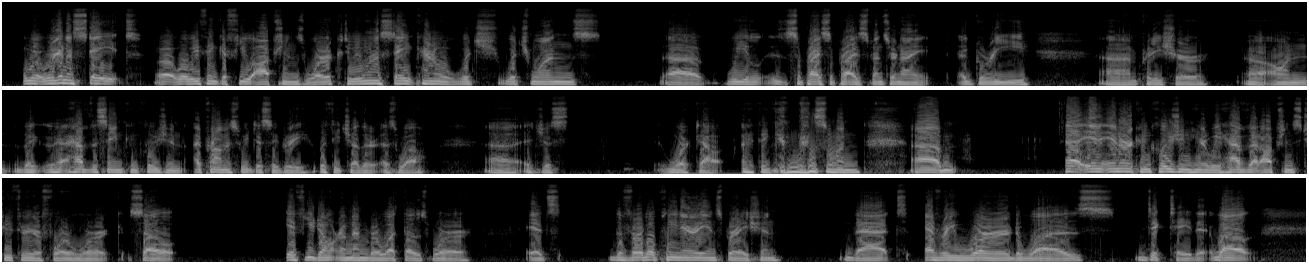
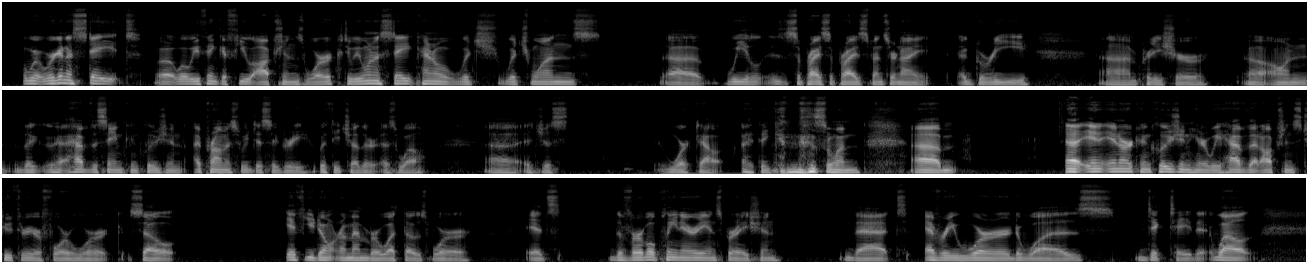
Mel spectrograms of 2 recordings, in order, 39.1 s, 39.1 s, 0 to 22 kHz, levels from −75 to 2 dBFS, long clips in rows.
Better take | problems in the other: second | distortion; heavy; 14% of the sound clipped

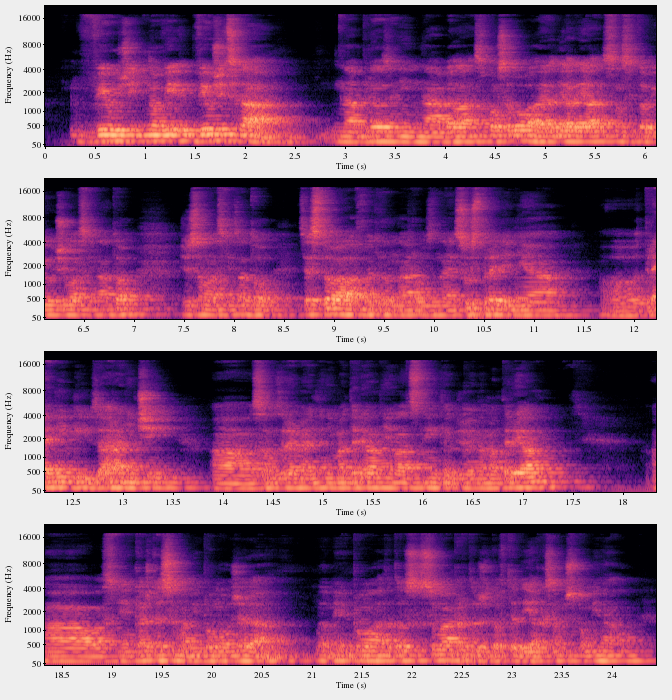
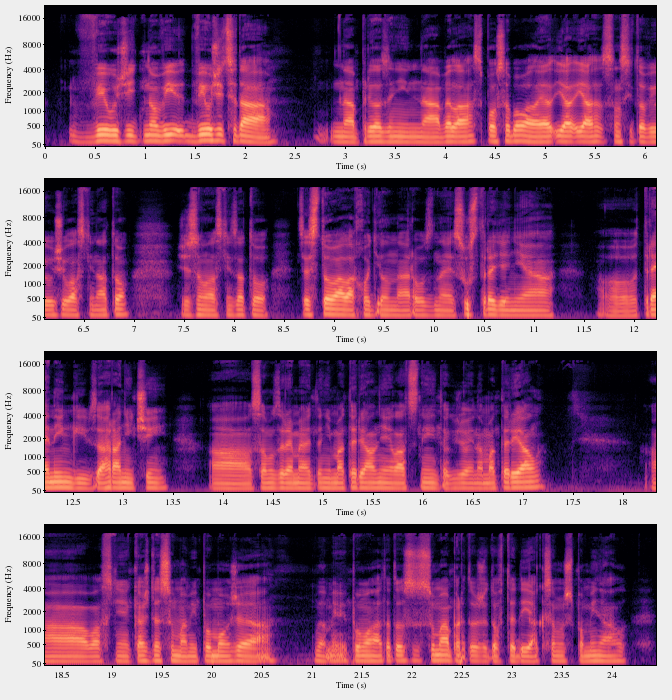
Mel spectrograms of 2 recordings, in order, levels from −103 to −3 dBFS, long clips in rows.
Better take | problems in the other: second | off-mic speech; far // room echo; noticeable; dies away in 0.8 s

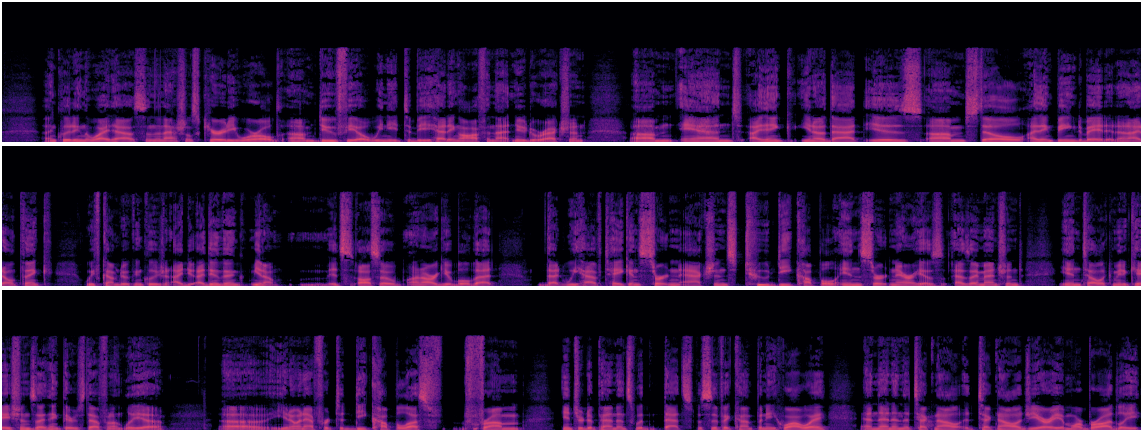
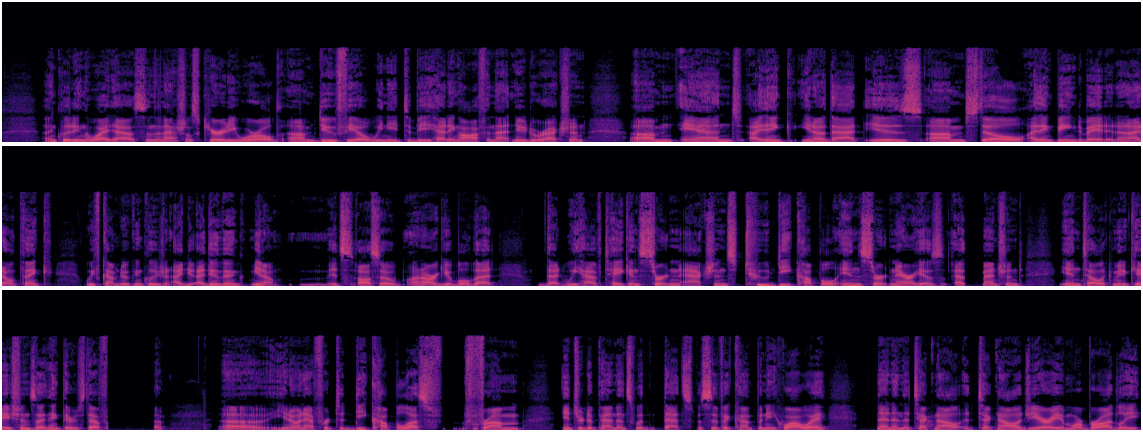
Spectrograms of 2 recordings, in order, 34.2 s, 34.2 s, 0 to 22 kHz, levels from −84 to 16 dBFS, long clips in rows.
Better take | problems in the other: first | audio cutting out; at 21 s, at 24 s and at 31 s

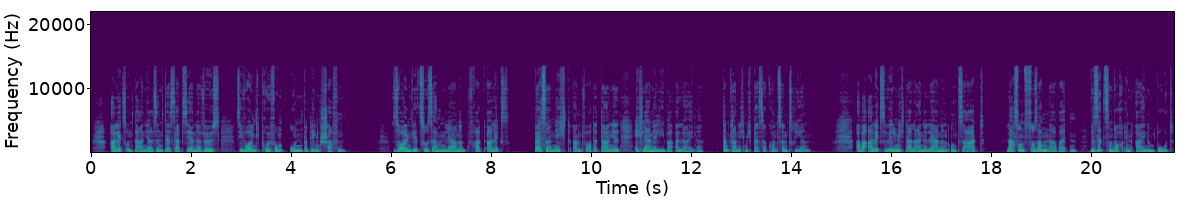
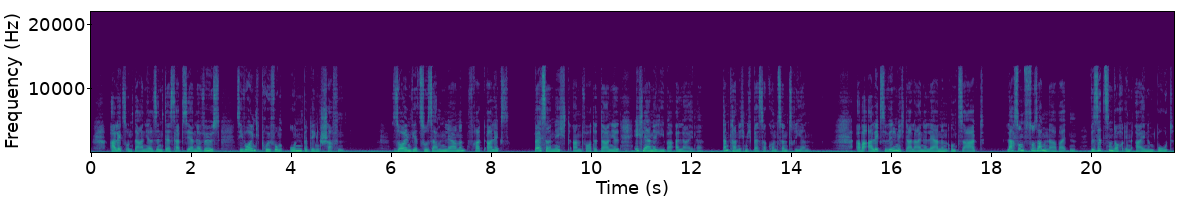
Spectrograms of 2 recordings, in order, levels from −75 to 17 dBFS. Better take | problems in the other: first | low rumble; faint; throughout; 20 dB below the speech

